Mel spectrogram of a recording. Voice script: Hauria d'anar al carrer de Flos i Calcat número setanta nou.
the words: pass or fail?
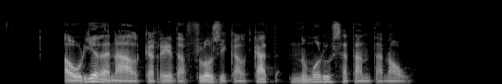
pass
